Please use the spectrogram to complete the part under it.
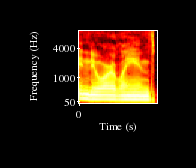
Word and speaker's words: New Orleans: So it says, when four lifelong friends travel to New Orleans, do you say New Orleans or New Orleans? – I say it wrong. I say New Orleans, but nobody says, I don't feel like that's the right way to say it. – It's New Orleans.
